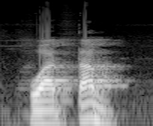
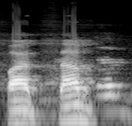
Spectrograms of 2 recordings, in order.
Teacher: terakhirnya huruf qalqalah ada tasdidnya. Jadi ditahan dulu baru dilepas.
